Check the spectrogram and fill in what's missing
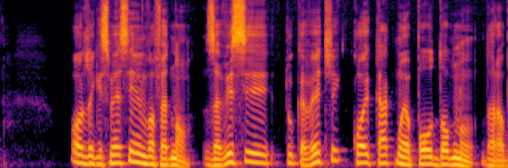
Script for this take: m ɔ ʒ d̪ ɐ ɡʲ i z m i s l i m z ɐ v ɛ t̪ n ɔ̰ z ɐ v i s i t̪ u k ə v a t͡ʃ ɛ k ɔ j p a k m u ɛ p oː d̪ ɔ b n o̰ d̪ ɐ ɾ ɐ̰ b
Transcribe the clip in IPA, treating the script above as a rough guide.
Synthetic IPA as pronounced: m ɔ ʒ d̪ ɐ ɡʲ i s m ɛ s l i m v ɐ f ɛ d̪ n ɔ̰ z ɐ v i s i t̪ u k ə v ɛ t͡ʃ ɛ k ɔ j k a k m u ɛ p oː d̪ ɔ b n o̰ d̪ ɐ ɾ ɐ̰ b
